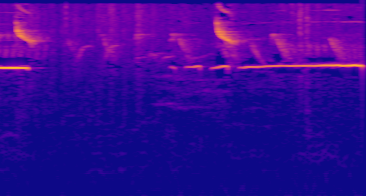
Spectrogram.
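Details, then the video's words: Common iora lure song: short high whistles and downslurred chirps, then a sustained even whistle growing louder over more than a second. "PANCINGAN BURUNG SIRTU / CIPOH MALAS BUNYI"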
